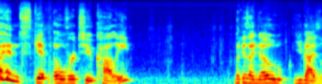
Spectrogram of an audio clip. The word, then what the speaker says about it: Kali: So, Kali, pronounced Kali usually, and she's so cool.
